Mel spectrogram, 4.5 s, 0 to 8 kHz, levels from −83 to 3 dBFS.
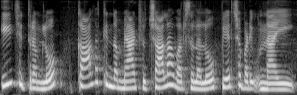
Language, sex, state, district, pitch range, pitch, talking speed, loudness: Telugu, female, Telangana, Hyderabad, 215-320 Hz, 240 Hz, 120 wpm, -11 LUFS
